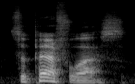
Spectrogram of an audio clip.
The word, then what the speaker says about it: superfluous: Superfluous. That's how it's pronounced.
